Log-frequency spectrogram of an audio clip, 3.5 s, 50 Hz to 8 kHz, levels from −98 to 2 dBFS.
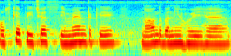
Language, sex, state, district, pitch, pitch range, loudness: Hindi, male, Bihar, Saran, 170 Hz, 160-180 Hz, -15 LUFS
